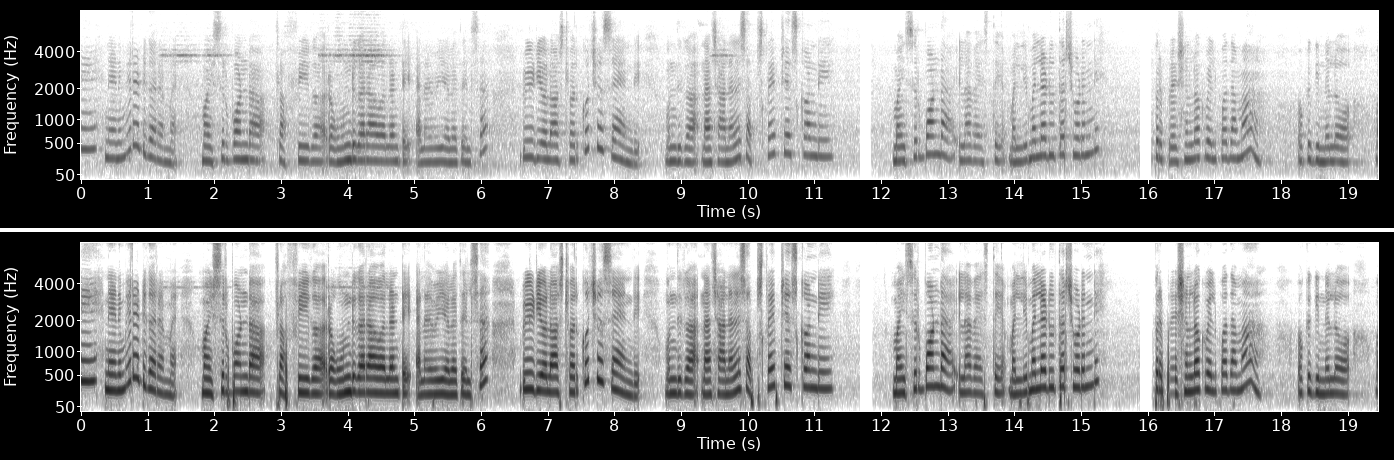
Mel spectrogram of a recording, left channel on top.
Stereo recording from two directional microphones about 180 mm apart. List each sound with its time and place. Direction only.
0.0 s a woman's voice: 65° right (ahead or behind); by 19.0 s 40° right (ahead or behind)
